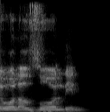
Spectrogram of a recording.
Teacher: orang belah-belah Pakistan India Bangladesh belah-belah tulah Eh belah-belah tu mereka memang baca D ni jadi z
